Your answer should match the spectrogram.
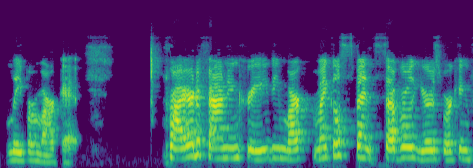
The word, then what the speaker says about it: Creaity: Creaity.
